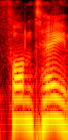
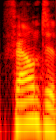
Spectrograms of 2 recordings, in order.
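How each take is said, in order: First: The word is said like French 'fontaine'. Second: The word is said like English 'fountain'. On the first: The speaker calls it wrong. "I said fontaine" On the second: The speaker calls it right. "that's how you say it"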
